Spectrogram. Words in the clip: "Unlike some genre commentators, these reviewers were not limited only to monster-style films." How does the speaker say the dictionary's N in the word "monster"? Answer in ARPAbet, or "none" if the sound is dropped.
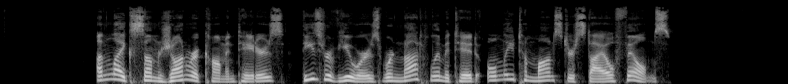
N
